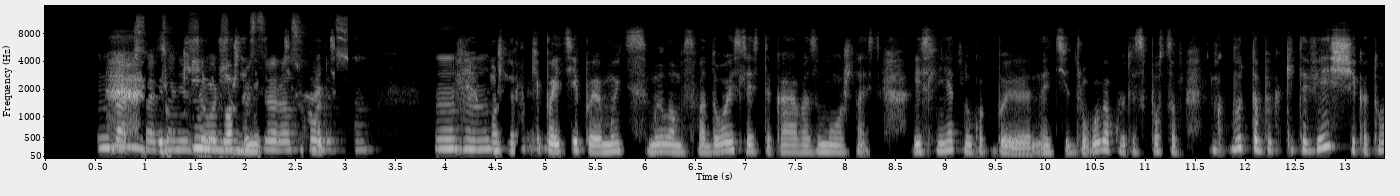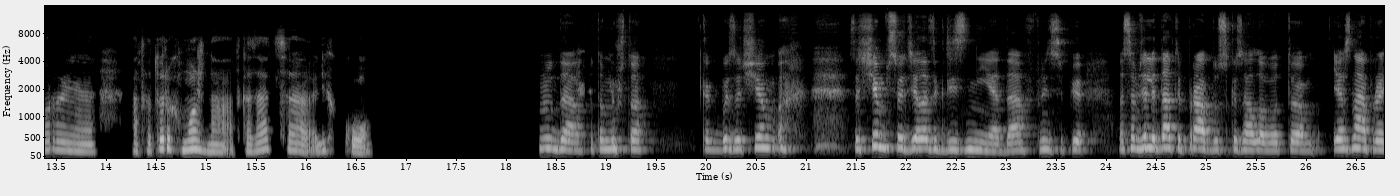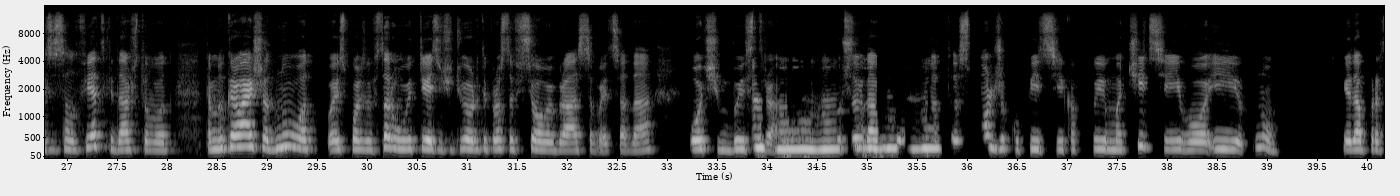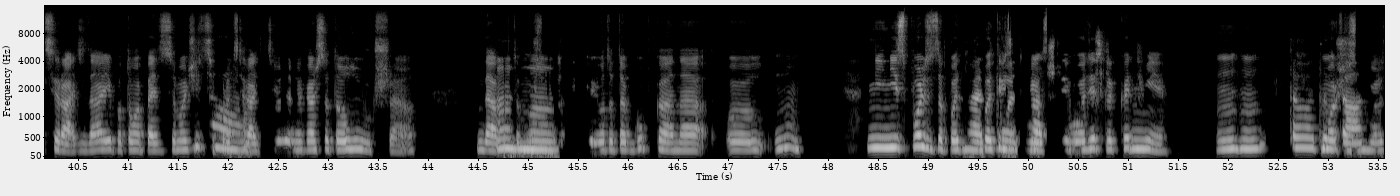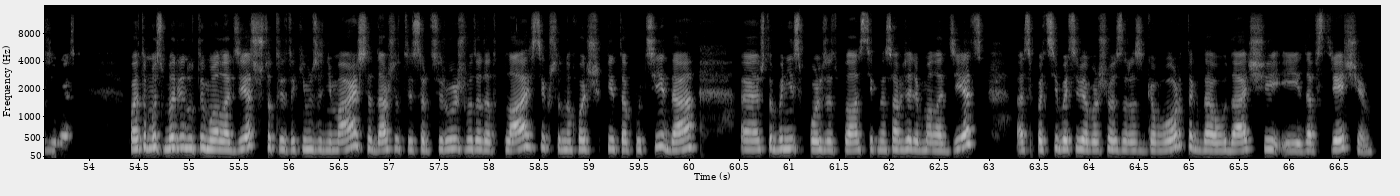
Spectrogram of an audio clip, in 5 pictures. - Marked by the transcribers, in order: other background noise; chuckle; tapping; other noise
- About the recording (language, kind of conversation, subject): Russian, podcast, Что вы думаете о сокращении использования пластика в быту?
